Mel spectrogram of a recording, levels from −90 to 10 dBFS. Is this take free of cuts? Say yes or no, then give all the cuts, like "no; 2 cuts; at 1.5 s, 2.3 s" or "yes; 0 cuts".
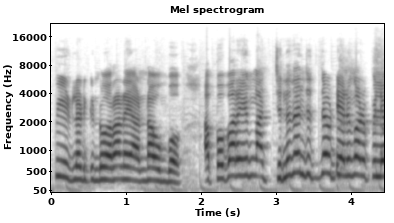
no; 1 cut; at 2.9 s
